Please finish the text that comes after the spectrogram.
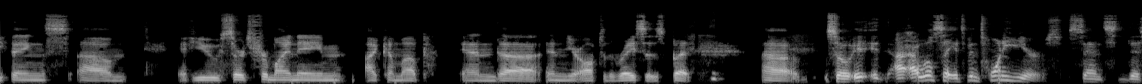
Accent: Texas, United States; moved away as an adult; now in Midwest, United States; So I live in the Midwest now. I'm originally from Texas

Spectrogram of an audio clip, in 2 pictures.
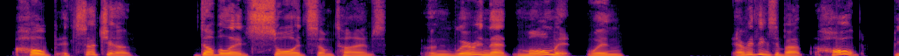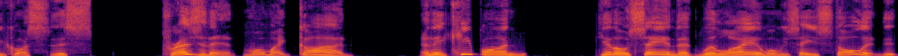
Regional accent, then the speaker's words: New York City, New York, United States; also born or lived in Bronx; I'm from Brooklyn

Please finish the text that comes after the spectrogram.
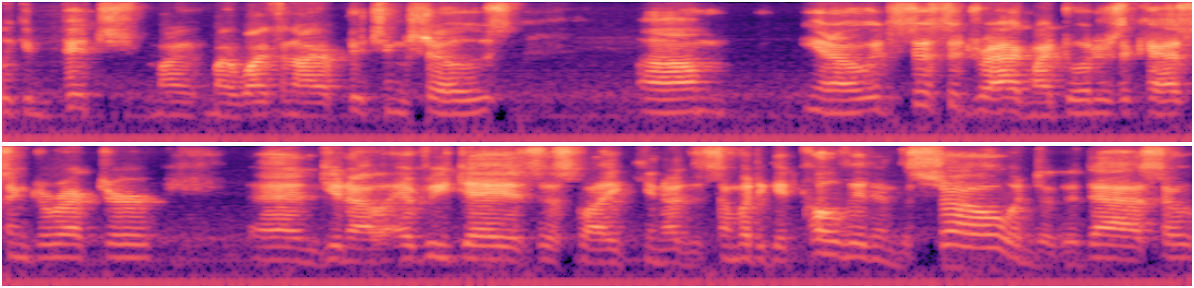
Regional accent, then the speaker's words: East Brunswick, New Jersey, United States; I was born in New Brunswick. Okay. But I was raised in East Brunswick.

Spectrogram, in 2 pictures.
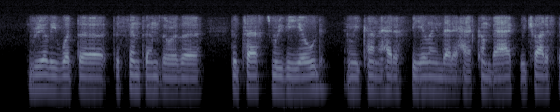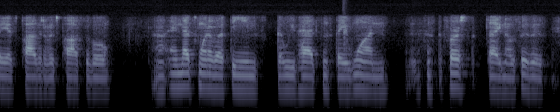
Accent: El Salvador; moved away; I was born in El Salvador

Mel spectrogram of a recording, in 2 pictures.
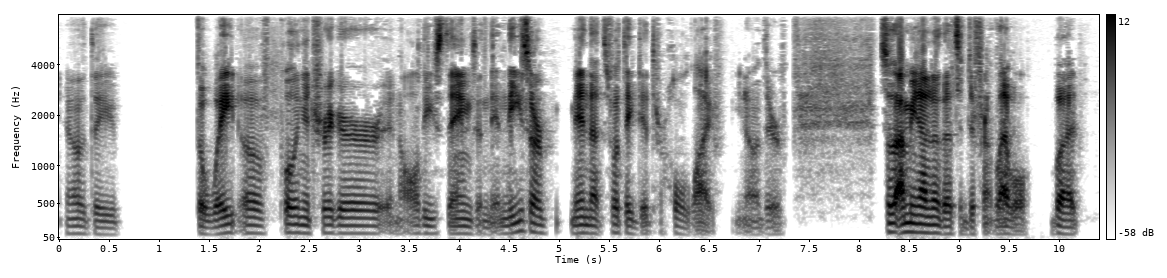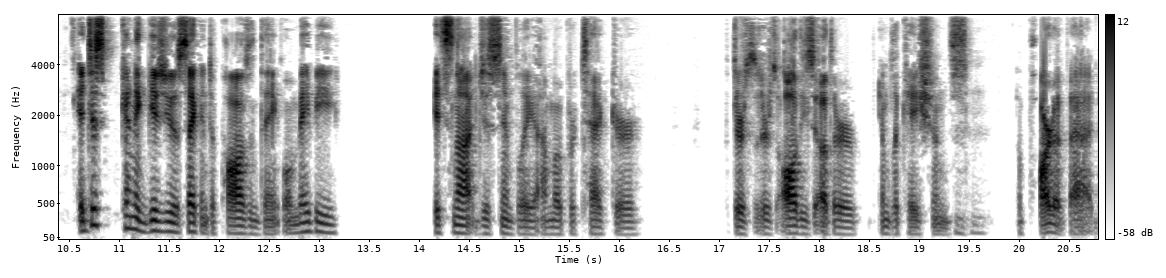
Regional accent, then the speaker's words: the South, United States; I grew up in the South

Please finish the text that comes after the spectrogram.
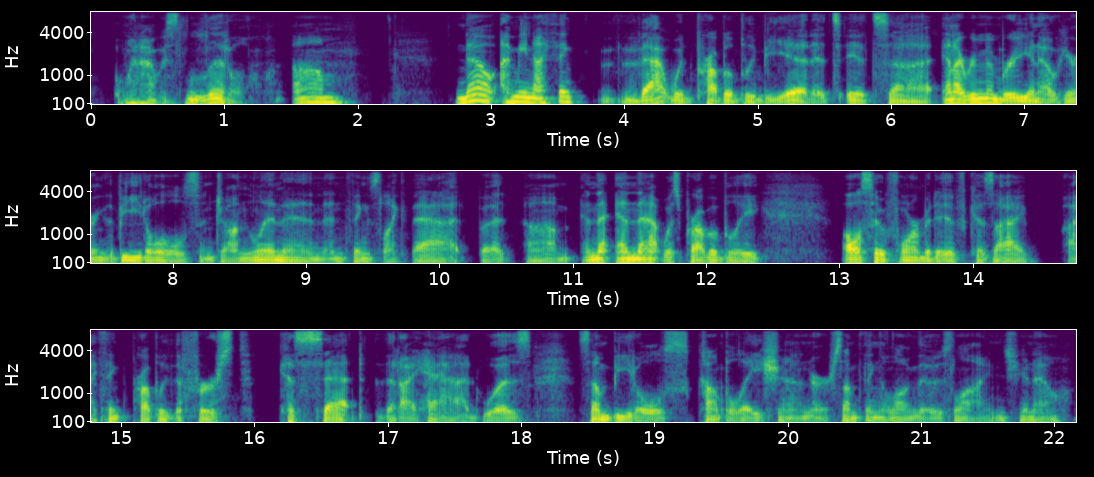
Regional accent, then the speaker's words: Land O'Lakes, Florida, United States; also born or lived in Tachikawa, Japan / Eugene, Oregon / Boulder, Colorado; growing up from, uh, you know, grade school on was, uh, in north, north of Tampa

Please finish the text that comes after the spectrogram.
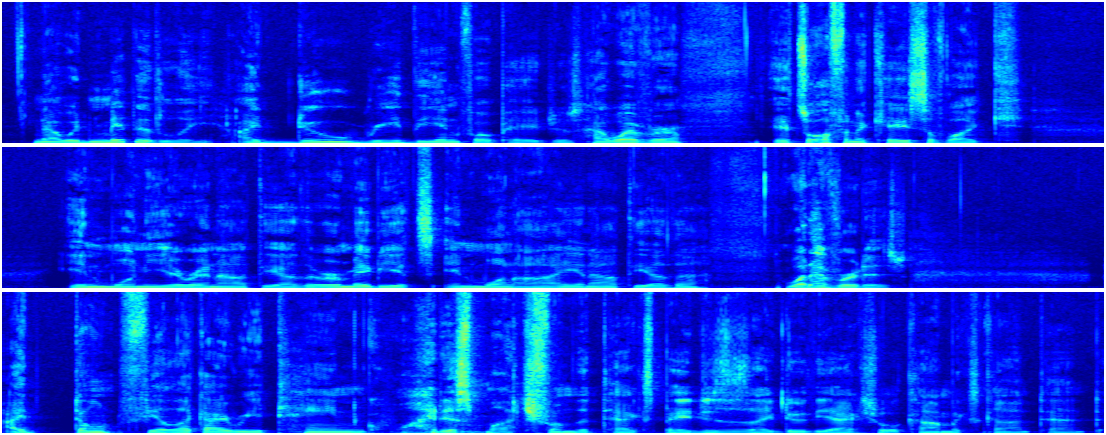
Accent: New York, United States; moved away as an adult; now in Arizona, United States; I grew up in New York, spent, you know, eighteen years out there

